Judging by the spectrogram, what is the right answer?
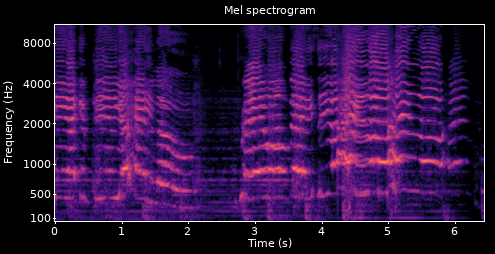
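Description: Two girls singing along loudly in long, drawn-out notes, with a short break about a third of the way in.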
